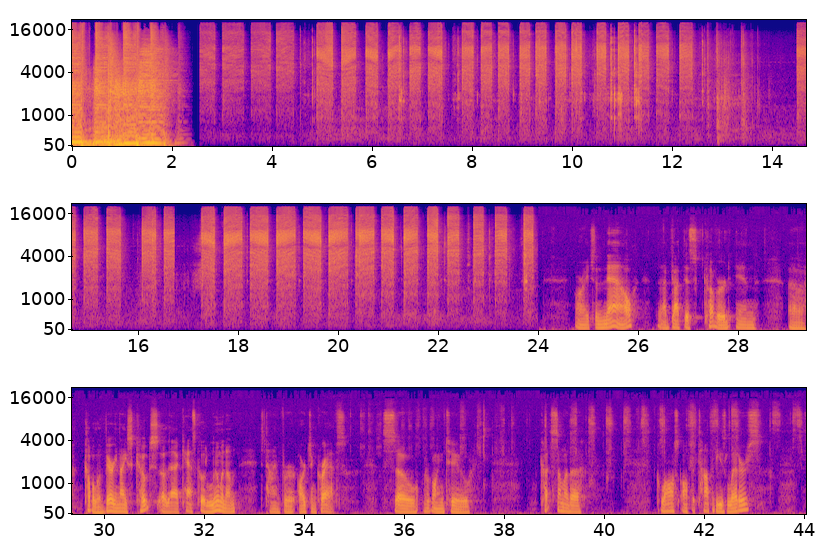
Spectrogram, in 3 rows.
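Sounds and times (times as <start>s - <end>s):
spray paint can hissing: 2.6s - 12.6s, 14.5s - 24.0s.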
